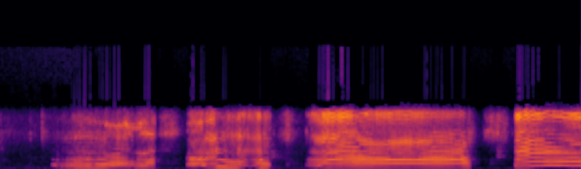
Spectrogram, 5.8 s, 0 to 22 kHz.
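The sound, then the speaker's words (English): A four-month-old baby babbling: four drawn-out, high, sing-song vocal bursts with short gaps between them, some rising and falling in pitch and edging toward a whine, loud and alone. “Here's a 4-month-old child babbling.”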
